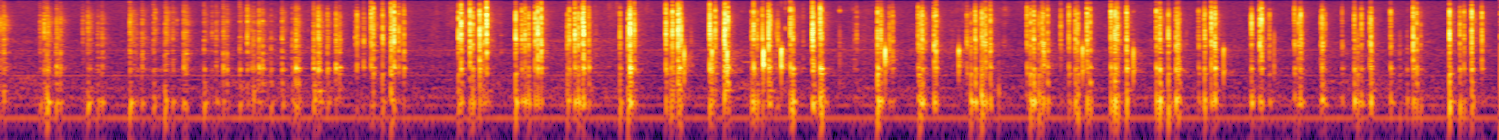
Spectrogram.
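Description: Long acrylic nails tap rapidly on the sides of a medium, hollow black plastic shampoo bottle held just in front of the microphone. The sound is a dense run of bright, clicky taps that die away almost instantly, coming in quick bursts with short pauses over a faint steady low hum.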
